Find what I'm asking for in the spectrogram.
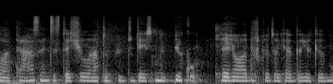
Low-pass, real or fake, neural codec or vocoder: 9.9 kHz; fake; codec, 32 kHz, 1.9 kbps, SNAC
